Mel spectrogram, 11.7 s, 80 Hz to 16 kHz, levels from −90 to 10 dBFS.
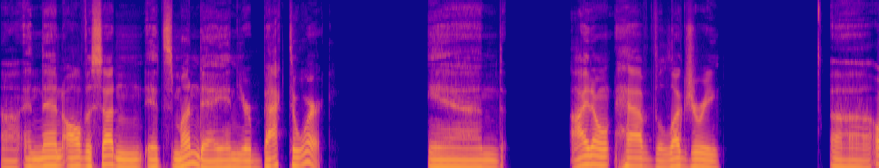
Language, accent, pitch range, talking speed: English, American, 105-120 Hz, 105 wpm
